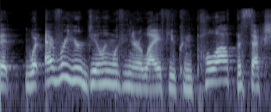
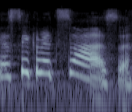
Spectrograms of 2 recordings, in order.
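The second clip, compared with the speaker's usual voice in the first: bad fake Italian accent, much higher pitch; 10 semitones higher than usual. A speaker describing what they teach, in a horrible Italian accent. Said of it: "the horrible Italian accent".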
